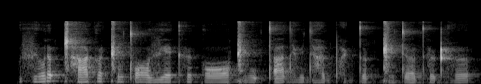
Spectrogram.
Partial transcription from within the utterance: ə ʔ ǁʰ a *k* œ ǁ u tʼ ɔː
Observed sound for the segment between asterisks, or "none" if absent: k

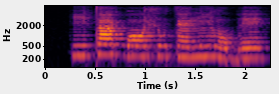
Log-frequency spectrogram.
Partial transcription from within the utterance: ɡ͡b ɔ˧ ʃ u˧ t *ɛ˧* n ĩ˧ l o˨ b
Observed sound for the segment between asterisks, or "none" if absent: ɛ̃˧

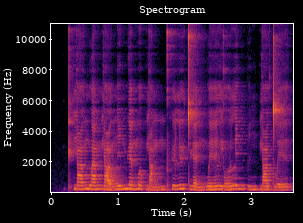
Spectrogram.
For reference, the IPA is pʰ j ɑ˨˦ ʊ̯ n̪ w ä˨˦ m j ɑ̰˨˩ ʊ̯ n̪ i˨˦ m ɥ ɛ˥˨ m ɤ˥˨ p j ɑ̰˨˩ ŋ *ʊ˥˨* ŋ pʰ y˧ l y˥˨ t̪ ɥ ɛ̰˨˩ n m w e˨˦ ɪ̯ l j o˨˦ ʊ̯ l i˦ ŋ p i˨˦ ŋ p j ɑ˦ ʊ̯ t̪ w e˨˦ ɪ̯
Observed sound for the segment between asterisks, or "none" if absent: ʊ˨˦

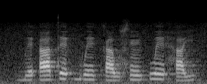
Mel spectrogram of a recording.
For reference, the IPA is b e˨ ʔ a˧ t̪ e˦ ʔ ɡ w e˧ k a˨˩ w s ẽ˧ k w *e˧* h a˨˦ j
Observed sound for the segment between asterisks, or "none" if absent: e˥˧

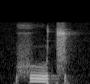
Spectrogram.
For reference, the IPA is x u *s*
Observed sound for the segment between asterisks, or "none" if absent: t͡s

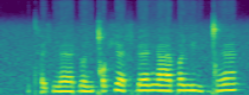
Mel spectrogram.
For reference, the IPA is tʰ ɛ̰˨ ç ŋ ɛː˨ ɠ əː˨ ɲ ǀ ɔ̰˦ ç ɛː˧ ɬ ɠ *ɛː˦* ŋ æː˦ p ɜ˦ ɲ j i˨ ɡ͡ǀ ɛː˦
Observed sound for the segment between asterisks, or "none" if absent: ɛː˦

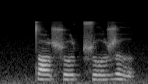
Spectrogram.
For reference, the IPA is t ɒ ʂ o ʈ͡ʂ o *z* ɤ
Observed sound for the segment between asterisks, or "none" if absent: ʐ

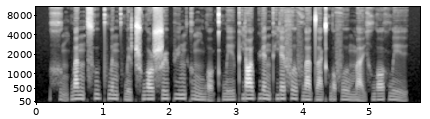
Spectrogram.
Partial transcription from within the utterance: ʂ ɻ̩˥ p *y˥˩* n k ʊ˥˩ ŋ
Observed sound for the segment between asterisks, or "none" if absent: y˥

